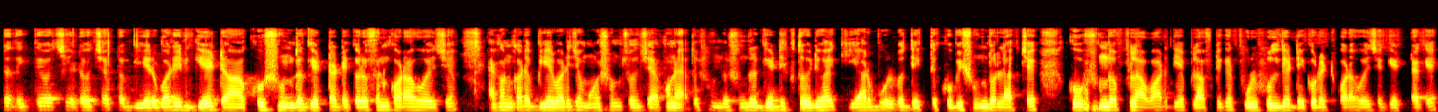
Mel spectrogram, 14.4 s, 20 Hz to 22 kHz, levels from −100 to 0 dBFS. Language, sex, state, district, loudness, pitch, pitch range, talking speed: Bengali, male, West Bengal, North 24 Parganas, -16 LUFS, 110 Hz, 110-115 Hz, 220 wpm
